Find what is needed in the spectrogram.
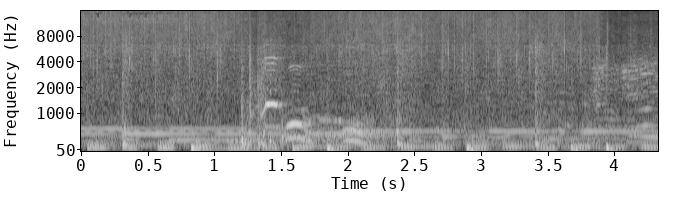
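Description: Steady rain falling on wet pavement, over soft background music with long held notes.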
